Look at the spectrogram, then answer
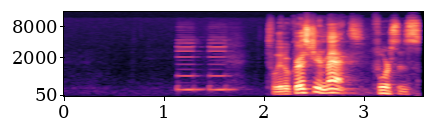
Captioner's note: beep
